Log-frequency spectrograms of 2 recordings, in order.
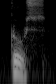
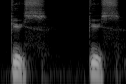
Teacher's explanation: a non-fronted goose vowel would sound something like goose, but a slightly fronted goose vowel is something like goose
